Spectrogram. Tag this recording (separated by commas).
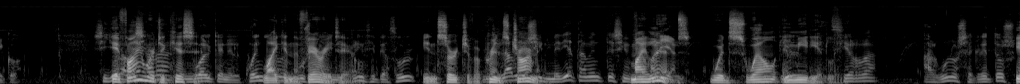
Speech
